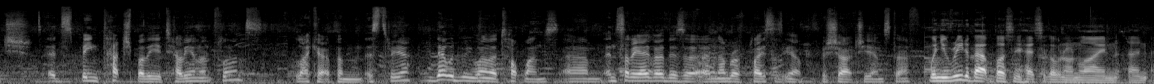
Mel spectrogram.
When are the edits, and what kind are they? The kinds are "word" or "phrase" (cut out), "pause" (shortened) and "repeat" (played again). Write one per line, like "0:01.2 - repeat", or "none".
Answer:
0:07.8 - word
